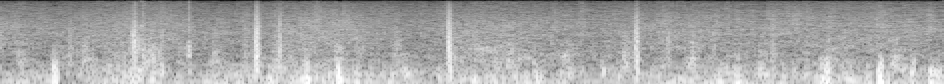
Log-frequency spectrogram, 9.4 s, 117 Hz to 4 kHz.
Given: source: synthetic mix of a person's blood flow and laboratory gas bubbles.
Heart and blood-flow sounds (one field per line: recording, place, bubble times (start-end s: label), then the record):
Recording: Doppler ultrasound of blood flow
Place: subclavian vein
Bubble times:
1.27-1.65 s: bubbles
1.79-1.92 s: bubbles
From the record:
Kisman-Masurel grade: 211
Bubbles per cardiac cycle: several, 3 to 8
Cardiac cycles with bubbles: 1 to 10%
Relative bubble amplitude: barely perceptible (0.100 to 0.250)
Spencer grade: 1 (occasional bubble signal discernible with the cardiac motion signal, with majority of cardiac periods free of bubbles)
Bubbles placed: anywhere in the cardiac cycle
